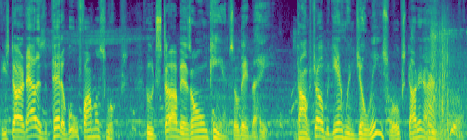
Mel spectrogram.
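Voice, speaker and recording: An actor with a Southern US accent playing a folksy, talkative river storyteller in a video game. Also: male voice, medium pitch, sing-song, a little slow, fairly bright tone, a little hiss or hum. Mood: folksy, ominous storytelling. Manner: drawling, colorful, folksy.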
